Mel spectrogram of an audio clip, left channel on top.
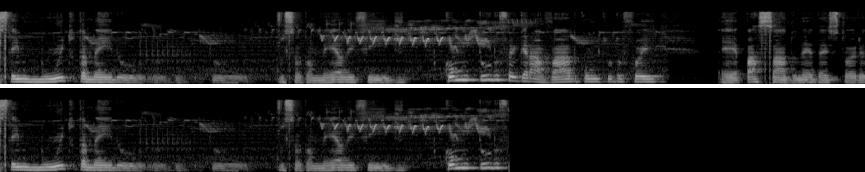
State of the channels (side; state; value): right; drops out; at 5.1 s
